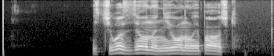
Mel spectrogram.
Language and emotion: Russian, neutral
